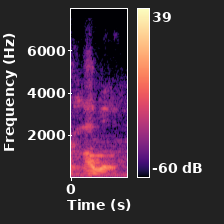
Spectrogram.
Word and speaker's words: Hawuh: And when we say thank you, it's really hawo. Hawo. Okay. It's spelled Hawuh, but it's pronounced hawo.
